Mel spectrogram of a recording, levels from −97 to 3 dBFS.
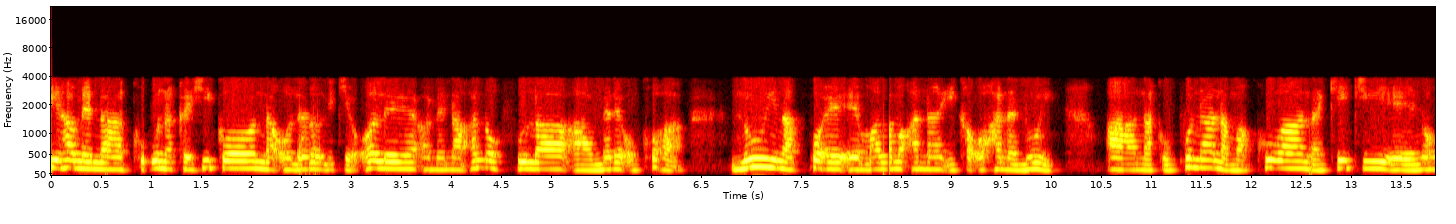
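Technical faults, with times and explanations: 0.54–0.56, 2.48–2.68, 8.32–8.38 and 12.58–12.60 s: packet loss with pitch repetition. Losses of 20 to 100 ms, scattered at 2.48 s, are filled by repeating the last pitch period, giving a brief held, buzzy sound on the short gaps, while the 60 ms gap between "nui nā poʻe e" and "ana i" fades into silence before the speech returns.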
